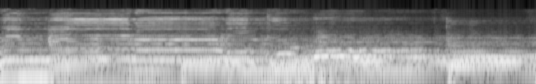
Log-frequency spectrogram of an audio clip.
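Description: A Korg electronic keyboard played live, holding sustained chords that change a few times, with a man's voice singing over them.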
